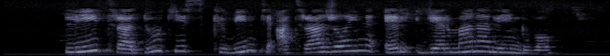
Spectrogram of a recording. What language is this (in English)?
Esperanto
